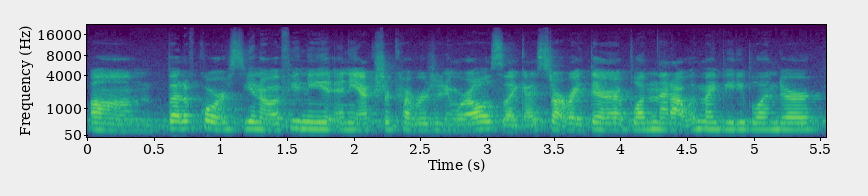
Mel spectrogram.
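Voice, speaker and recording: A woman's voice: mid-range voice, steady tone, quick pace, a bit bright, slight background noise. A young woman with a stuffy, congested voice chatting casually through her favorite makeup products, with lots of fillers and repeated praise. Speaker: beauty vlogger.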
